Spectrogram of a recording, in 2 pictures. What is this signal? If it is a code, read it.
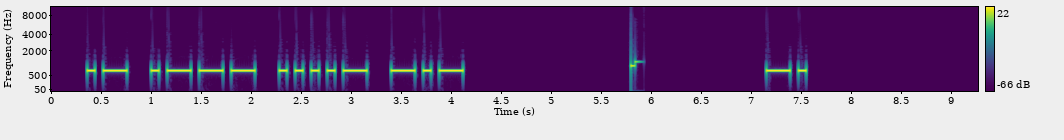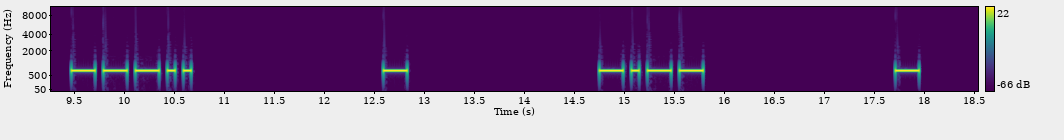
Morse code, heard as a keyed tone, about 15 wpm, spaced as for 6 wpm, 700 Hz. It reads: AJ4K N8TYT
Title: USA Call Signs - 8x Character Spacing - 15wpm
